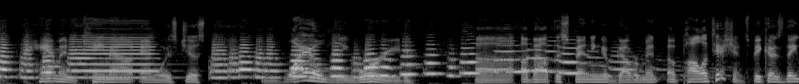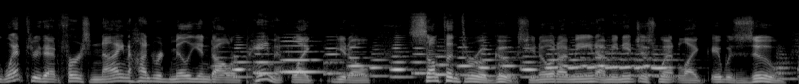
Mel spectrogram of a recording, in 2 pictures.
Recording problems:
background music; very loud; throughout; 4 dB above the speech

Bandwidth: 13.5 kHz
